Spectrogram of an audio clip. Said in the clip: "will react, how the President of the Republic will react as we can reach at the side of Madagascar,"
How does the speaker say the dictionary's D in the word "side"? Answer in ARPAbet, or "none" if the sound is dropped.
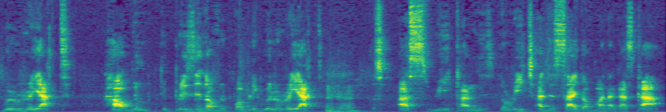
D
